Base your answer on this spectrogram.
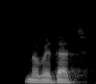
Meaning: plural of novetat
- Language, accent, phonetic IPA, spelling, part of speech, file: Catalan, Valencia, [no.veˈtats], novetats, noun, LL-Q7026 (cat)-novetats.wav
